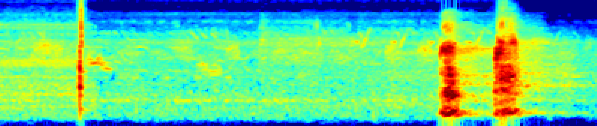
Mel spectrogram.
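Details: Sambar deer in Corbett National Park gives two loud, harsh honking alarm blasts in quick succession, warning of a tiger that was sighted.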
